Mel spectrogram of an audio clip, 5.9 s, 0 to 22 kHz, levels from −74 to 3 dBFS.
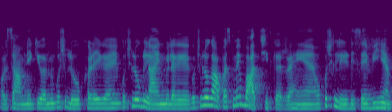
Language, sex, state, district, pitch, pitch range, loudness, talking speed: Hindi, female, Chhattisgarh, Bilaspur, 160 Hz, 150-185 Hz, -27 LUFS, 305 wpm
